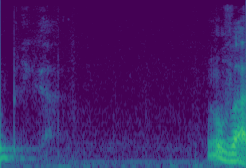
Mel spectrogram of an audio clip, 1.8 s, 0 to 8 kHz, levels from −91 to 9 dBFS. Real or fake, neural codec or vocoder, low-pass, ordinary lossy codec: real; none; 7.2 kHz; none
